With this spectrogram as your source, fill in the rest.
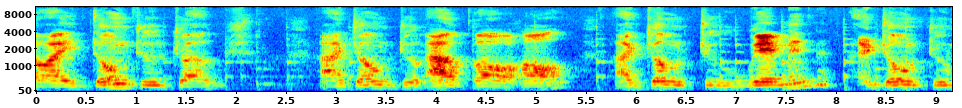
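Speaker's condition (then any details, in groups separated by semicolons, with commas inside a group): Traumatic brain injury (pontine cavernoma); two pontine bleeds from cavernous malformation, two surgeries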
